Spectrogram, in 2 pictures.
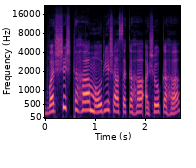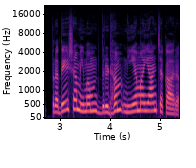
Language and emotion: Sanskrit, neutral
